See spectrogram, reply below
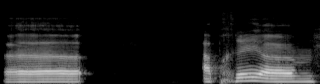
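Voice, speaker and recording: A man's voice: medium pitch, very slow, smooth. A man with a French accent chatting casually about films on a podcast, full of hesitations and restarts. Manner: animated, many hesitations and restarts. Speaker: podcast host.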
